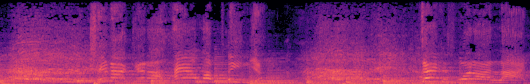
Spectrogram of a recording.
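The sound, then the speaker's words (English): A crowd at the Reagan Building downtown roars and shouts together in answer to a call for an amen, a sustained, loud wave of cheering, many voices overlapping with whoops and yells rising and falling throughout. “Can I get an amen from the crowd?”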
